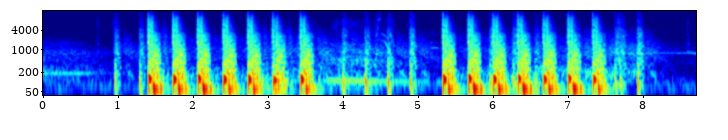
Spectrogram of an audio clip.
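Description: A shotgun fires in rapid, booming shots.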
